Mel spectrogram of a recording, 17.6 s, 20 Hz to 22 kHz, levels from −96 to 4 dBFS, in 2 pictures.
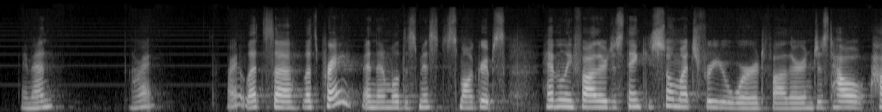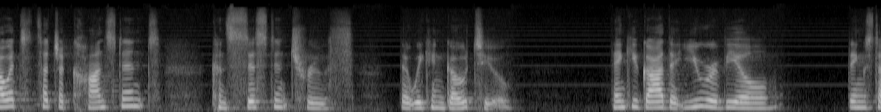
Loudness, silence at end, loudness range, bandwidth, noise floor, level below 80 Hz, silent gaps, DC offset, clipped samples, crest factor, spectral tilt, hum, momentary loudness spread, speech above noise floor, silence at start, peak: -29 LUFS; 0 s; 5 LU; 16.5 kHz; -70 dBFS; -76 dBFS; none; under 0.1%; under 0.1%; 22 dB; -4.5 dB/octave; none; 13 LU; 41 dB; 0.2 s; -8 dBFS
